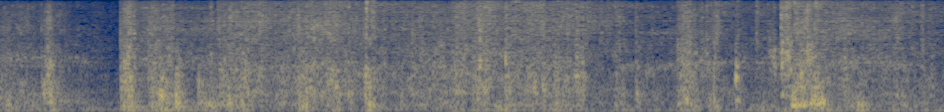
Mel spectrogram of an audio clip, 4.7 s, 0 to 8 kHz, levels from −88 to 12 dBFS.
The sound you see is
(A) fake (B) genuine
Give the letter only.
A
